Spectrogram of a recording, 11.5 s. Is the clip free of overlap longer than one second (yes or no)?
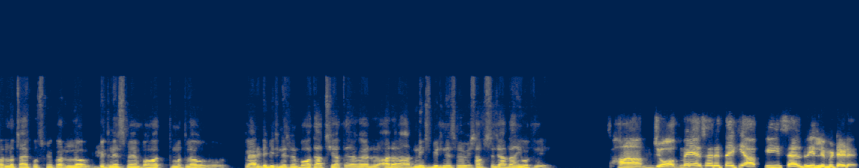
yes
